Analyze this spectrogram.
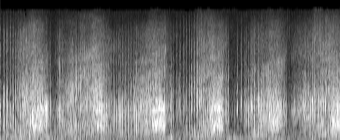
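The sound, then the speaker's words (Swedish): Hiking boots crunch through snow in Svalbard as someone walks, a steady walking rhythm of about six gritty, crackling steps in a row, fairly loud and with no voices. “Och så är det snön som knastrar under mina vandringskängor när jag promenerar.”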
